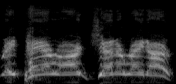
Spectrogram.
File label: Repair Generator, Excited Guy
